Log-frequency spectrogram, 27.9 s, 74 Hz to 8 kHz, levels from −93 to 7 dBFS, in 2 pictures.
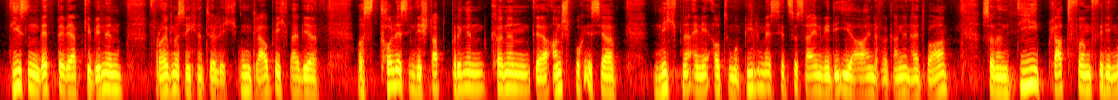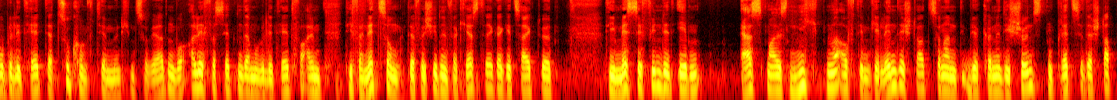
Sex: male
